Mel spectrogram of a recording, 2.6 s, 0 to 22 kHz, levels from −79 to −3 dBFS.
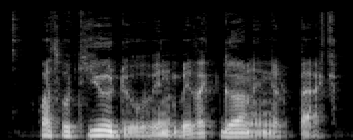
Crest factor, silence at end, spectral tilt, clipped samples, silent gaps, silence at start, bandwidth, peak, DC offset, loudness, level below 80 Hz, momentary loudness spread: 18 dB; 0.15 s; -8 dB/octave; under 0.1%; none; 0.3 s; 15.5 kHz; -4 dBFS; under 0.1%; -22 LUFS; -54 dBFS; 9 LU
